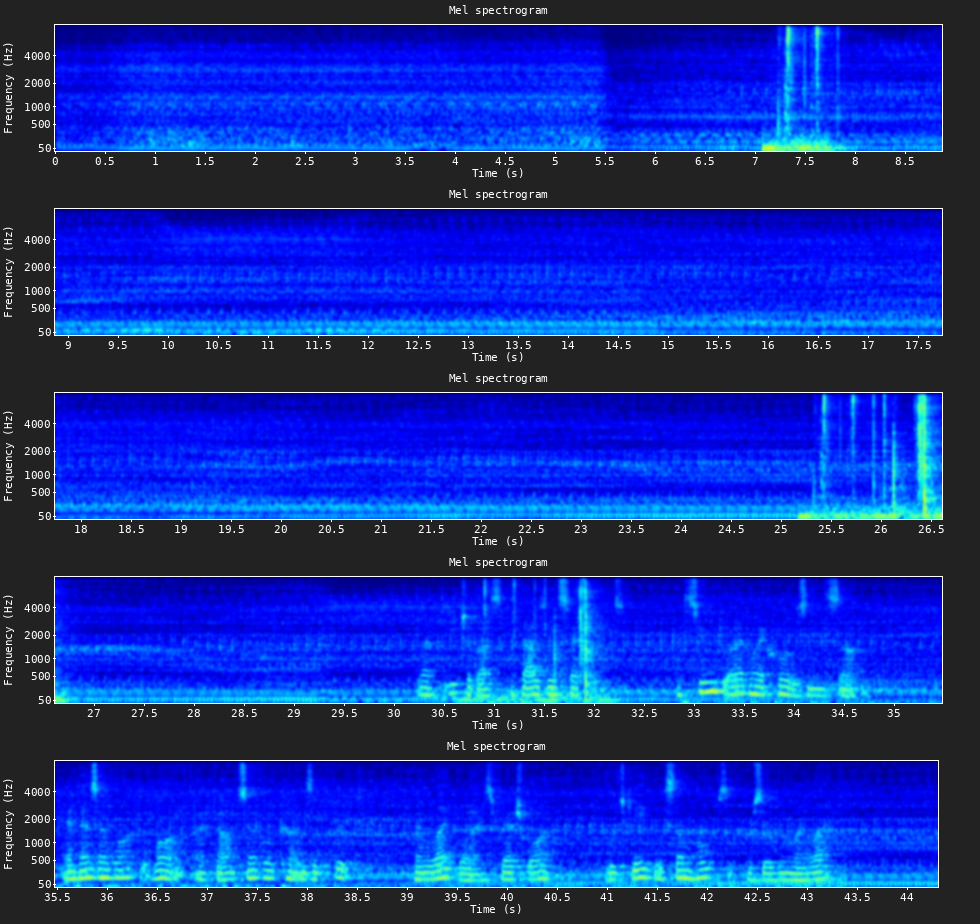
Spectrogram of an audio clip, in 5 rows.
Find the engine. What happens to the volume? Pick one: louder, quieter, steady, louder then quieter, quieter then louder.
steady.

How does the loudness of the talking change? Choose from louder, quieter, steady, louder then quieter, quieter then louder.
steady.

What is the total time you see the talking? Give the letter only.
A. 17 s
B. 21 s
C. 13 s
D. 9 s
C.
